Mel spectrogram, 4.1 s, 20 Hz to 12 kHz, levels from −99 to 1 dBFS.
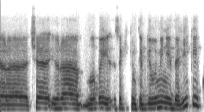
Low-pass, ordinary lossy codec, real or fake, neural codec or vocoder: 7.2 kHz; Opus, 16 kbps; real; none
